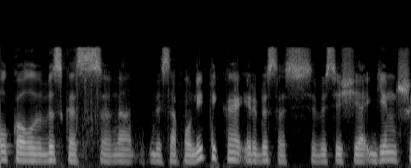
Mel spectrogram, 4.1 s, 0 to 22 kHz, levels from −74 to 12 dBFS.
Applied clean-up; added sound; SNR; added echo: neural mask model DeepFilterNet 3.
